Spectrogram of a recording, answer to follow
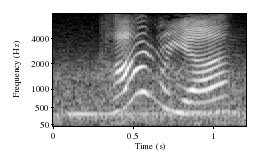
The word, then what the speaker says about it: Khaenri'ah: Khaenri'ah. Ah, Conria? that's how you Really?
